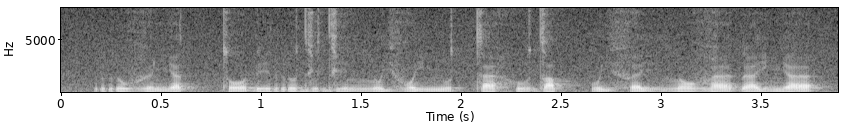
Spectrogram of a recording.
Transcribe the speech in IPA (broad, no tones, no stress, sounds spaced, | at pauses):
r u v ʏ ɲ æ tː o ɗ i r u d i d i lː u j v o j ɲ u tː æ h u d a pː u j f ɛ j lː o v æ ɗ æ j ɲ æ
